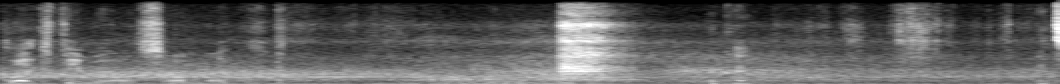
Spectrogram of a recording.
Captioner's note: sighs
